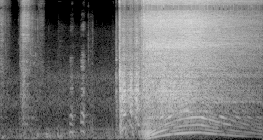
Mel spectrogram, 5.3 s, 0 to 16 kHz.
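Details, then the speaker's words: VW MK2 Golf 1.6 Driver engine, first firing after ignition module fault fixed and new battery fitted: brief cranking, catches and races high before slowly sagging; throttle suspected stuck slightly open, not confirmed; high idle. "As you can see, it is starting. Now we've just got to do something with that throttle. It's probably stuck on a little bit."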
